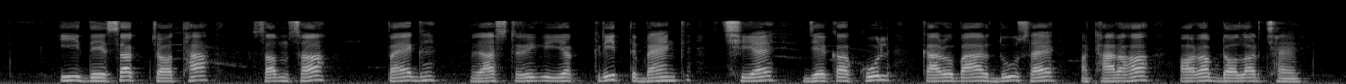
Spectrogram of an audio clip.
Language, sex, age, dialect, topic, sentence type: Maithili, male, 18-24, Eastern / Thethi, banking, statement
